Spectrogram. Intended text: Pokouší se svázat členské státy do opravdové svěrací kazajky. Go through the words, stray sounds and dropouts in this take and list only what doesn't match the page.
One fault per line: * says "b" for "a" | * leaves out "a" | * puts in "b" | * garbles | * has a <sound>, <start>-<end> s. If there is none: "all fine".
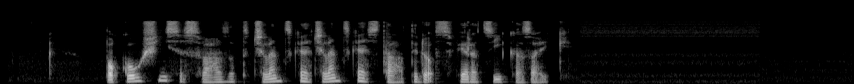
* puts in "členské"
* leaves out "opravdové"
